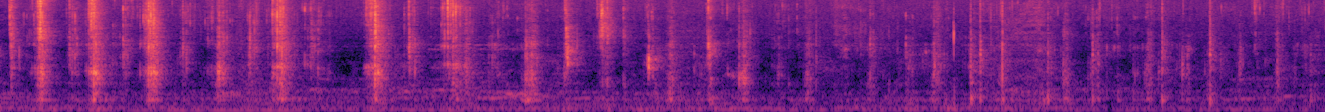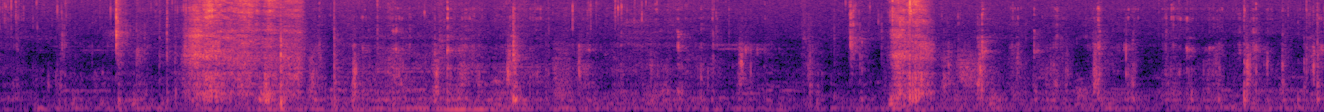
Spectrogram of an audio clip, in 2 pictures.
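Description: Close-miked mouth sounds of eating: a raw green chilli being bitten and crunched, with many sharp crisp crunches in the first few seconds, then softer chewing of curry and rice. Two longer hissy sounds come through, one about halfway and one near the end.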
